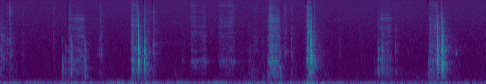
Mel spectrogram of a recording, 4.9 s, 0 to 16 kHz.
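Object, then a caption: Plastic game console casing. Long acrylic nails tap on a hollow, dark grey hard-plastic Nintendo 64 console, striking the memory expansion cover, the power and reset switches, and the top casing near the cartridge slot. About seven short, dry clicks land at an irregular pace, each with a bright plastic snap and almost no ring, over a low background hum.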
